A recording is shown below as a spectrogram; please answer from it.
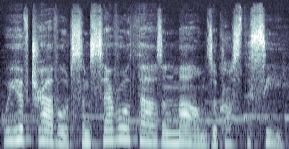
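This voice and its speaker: A woman's voice: medium pitch, brisk, soft background music, natural voice. A woman playing a solemn refugee from a far nation in a fantasy game, speaking formally and with measure. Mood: solemn, hopeful. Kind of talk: scripted video game acting.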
